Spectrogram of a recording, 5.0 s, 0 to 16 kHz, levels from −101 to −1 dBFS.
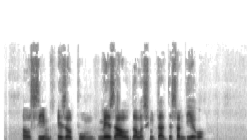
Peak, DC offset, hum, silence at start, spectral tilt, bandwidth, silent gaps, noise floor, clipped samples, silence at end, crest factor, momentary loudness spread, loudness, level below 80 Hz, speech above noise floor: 0 dBFS; under 0.1%; none; 0.45 s; -4.5 dB/octave; 11.5 kHz; none; -66 dBFS; under 0.1%; 0.9 s; 22 dB; 13 LU; -22 LUFS; -68 dBFS; 44 dB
